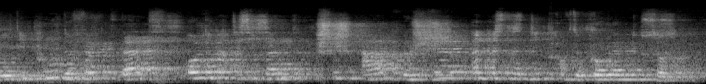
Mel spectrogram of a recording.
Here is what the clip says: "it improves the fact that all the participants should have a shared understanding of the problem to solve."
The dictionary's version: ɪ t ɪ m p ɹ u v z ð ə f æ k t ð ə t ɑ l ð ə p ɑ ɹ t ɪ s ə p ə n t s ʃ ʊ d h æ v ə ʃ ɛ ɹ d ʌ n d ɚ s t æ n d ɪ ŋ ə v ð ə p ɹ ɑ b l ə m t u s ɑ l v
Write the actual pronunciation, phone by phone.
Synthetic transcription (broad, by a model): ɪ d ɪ p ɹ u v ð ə f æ k t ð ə t ɑ l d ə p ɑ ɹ t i s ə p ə n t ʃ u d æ ə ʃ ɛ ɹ ʌ n d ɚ s t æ n d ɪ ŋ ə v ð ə p ɹ ɑ b l ə m t u s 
